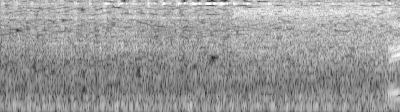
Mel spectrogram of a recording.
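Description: Honda Beat FI scooter's small single-cylinder fuel-injected engine idling steadily. The mechanic suspects a faulty throttle position sensor (TPS) behind its surging and missing Eco-mode light.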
